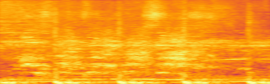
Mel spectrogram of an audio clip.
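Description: Live band music with a steady kick-drum beat and a held bass line, and many voices shouting together over it like a crowd chanting along.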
